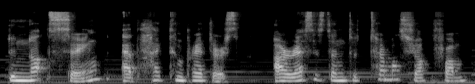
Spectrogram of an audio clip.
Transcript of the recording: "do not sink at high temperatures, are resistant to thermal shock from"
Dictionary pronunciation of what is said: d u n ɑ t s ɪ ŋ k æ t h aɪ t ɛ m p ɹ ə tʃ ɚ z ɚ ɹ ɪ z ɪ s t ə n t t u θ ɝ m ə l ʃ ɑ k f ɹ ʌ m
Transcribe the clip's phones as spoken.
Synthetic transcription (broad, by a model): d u n ɑ t s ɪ ŋ æ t h aɪ t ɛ m p ɹ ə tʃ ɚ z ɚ ɹ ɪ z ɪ s t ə n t t u t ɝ m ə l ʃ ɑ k f ɹ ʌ m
